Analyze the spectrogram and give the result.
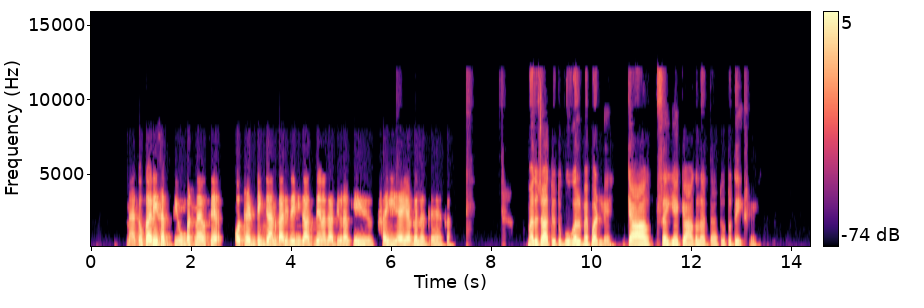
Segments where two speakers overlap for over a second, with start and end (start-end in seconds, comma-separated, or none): none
